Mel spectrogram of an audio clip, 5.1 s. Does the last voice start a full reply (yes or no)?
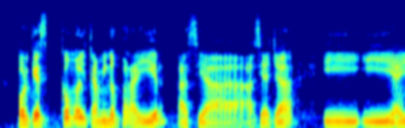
no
